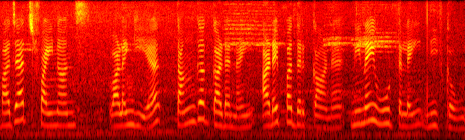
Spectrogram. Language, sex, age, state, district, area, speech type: Tamil, female, 18-30, Tamil Nadu, Pudukkottai, rural, read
